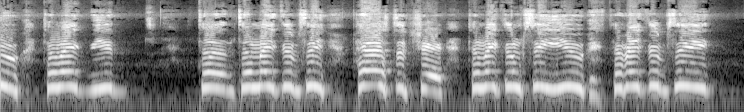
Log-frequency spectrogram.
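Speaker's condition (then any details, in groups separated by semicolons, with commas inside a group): Cerebral palsy; wheelchair user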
